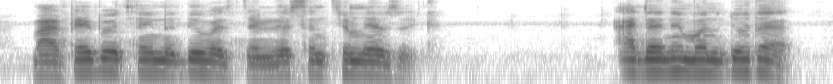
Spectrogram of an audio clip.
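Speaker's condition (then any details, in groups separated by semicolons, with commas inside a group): Traumatic brain injury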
